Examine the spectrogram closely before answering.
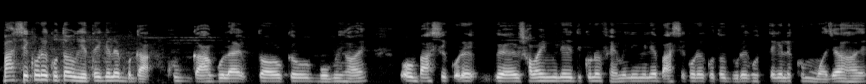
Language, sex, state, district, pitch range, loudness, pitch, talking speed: Bengali, male, West Bengal, North 24 Parganas, 150-170 Hz, -16 LUFS, 155 Hz, 215 wpm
